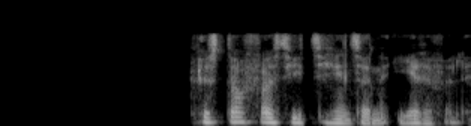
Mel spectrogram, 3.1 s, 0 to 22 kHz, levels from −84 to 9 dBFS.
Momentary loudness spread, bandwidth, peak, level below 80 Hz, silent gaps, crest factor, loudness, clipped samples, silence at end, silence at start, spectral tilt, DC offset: 5 LU; 7.6 kHz; -10 dBFS; -62 dBFS; none; 20 dB; -28 LUFS; under 0.1%; 0 s; 1.3 s; -4 dB/octave; under 0.1%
